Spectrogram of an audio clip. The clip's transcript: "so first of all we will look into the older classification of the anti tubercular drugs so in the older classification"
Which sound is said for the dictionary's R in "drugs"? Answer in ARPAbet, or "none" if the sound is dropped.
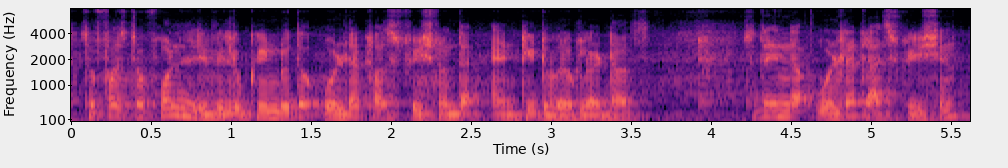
none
